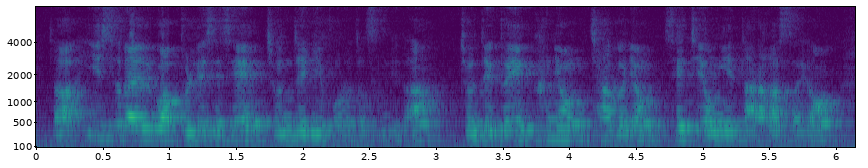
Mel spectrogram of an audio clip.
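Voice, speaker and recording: A pastor preaching a sermon, telling a story with lively swings of voice and acting out the people in it. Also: male voice, sits high, a little hiss or hum. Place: church sanctuary. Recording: echoey church, from far off.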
